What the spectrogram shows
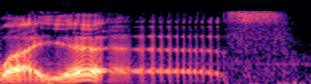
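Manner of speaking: very low, creaky, swooping, drawn-out "yes". Attempting a deeper voice for an impression: George Takei voice. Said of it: "I can't do a good Geor-".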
